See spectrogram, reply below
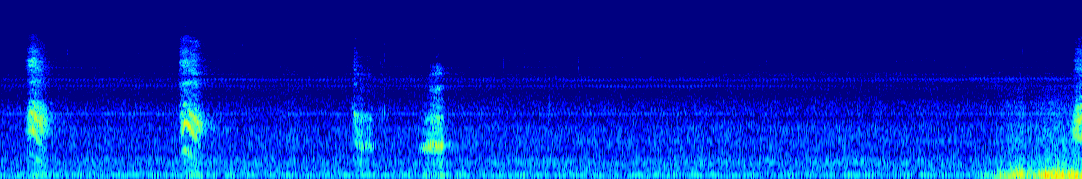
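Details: Crows in trees behind a garden, recorded on a cell phone: four scattered caws, the last two shorter and lower, then a low rumbling noise rising at the end.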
